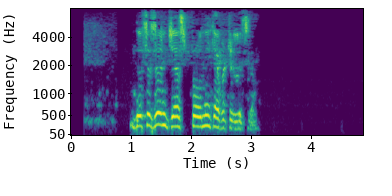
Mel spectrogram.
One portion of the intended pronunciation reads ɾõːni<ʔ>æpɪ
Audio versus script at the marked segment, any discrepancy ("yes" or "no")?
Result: yes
